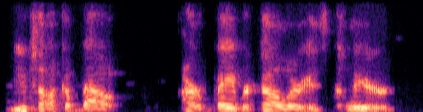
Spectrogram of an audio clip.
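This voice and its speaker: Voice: medium pitch, fast, pushed and bright, dry recording. A livestreamer chatting casually, with a sarcastic manner and some swearing. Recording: dull lo-fi replayed livestream audio.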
